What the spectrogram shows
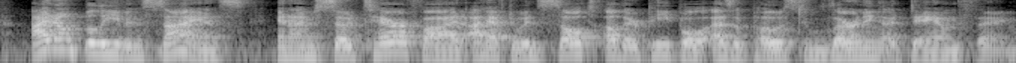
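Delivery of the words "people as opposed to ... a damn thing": normal talking voice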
